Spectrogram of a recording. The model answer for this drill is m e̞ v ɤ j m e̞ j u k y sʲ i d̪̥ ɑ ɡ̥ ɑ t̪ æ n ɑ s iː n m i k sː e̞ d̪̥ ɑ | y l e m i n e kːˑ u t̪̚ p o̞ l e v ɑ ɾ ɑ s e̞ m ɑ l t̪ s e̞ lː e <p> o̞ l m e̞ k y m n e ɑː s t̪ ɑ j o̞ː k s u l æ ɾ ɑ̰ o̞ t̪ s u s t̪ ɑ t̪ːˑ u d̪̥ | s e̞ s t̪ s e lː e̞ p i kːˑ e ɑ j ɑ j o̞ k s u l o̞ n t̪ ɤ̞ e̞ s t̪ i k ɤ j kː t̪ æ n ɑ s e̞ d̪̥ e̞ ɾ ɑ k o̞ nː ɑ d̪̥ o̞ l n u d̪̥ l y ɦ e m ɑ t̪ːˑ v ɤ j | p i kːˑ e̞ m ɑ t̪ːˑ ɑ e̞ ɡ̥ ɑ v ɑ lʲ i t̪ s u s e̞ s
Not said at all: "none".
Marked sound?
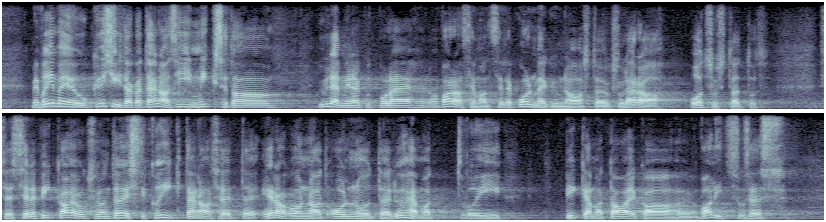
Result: k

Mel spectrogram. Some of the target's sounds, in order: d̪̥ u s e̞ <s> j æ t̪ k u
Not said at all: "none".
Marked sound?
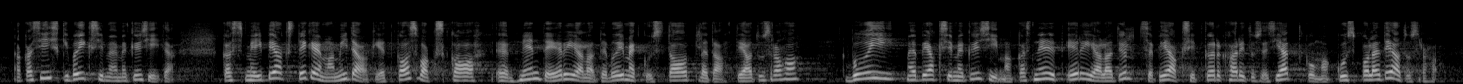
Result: s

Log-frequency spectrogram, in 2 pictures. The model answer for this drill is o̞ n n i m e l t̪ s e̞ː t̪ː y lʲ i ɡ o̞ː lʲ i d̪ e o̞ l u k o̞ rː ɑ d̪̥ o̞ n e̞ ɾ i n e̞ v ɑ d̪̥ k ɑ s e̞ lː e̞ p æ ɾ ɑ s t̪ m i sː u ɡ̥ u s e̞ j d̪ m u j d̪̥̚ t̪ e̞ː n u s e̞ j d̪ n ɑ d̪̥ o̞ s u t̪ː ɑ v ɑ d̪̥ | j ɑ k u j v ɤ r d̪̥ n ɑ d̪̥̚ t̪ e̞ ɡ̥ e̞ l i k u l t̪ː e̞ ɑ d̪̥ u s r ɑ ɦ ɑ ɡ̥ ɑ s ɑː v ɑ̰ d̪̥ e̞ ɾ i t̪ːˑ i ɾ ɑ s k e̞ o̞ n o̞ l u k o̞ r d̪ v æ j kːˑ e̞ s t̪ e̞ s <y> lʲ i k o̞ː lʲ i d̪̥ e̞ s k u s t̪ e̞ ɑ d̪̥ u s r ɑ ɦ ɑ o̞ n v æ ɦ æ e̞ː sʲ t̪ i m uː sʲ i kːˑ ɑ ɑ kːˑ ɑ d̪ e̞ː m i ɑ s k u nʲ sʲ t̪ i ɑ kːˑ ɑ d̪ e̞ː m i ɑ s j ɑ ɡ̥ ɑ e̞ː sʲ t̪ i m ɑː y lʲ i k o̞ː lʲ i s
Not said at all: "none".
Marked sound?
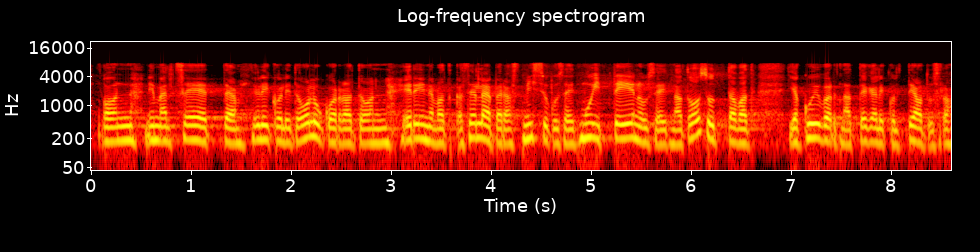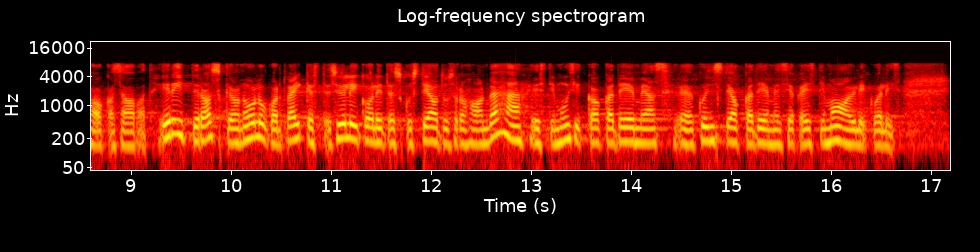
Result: y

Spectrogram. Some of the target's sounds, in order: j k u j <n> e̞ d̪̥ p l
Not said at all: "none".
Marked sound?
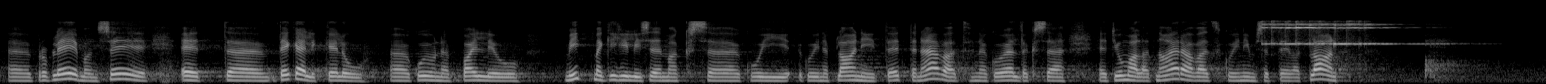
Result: n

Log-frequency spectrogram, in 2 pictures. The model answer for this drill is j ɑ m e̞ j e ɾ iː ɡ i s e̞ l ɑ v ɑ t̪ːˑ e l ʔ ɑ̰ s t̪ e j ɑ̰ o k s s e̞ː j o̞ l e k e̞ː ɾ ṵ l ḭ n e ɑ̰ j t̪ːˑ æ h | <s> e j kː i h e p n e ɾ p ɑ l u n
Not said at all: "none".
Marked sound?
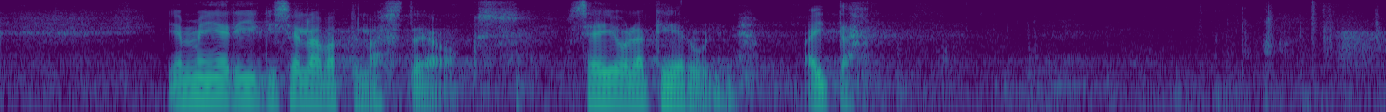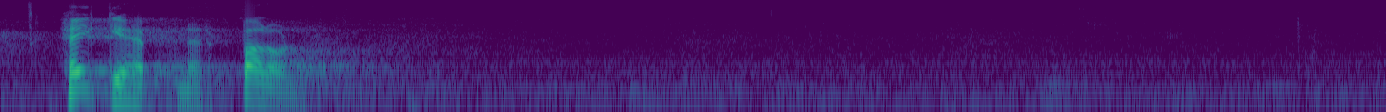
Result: h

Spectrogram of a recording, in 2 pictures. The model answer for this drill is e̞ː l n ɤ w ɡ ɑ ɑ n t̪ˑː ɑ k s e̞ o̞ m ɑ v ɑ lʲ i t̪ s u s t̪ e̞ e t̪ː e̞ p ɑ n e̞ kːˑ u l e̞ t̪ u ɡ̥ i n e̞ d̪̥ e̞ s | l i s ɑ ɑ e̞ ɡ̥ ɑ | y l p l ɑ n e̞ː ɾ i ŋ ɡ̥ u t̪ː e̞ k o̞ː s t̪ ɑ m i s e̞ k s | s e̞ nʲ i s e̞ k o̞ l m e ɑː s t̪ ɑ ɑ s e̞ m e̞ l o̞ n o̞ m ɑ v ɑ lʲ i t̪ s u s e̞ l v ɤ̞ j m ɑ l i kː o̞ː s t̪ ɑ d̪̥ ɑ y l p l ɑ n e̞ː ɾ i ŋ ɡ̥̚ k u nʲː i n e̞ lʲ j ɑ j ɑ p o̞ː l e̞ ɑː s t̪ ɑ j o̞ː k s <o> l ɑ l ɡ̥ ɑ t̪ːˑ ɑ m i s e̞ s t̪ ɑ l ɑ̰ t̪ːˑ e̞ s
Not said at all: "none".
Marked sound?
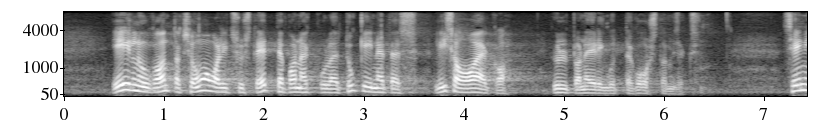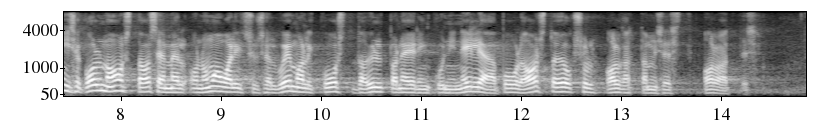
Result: u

